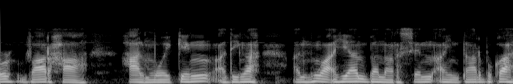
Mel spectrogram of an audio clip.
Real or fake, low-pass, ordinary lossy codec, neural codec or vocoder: real; 5.4 kHz; none; none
